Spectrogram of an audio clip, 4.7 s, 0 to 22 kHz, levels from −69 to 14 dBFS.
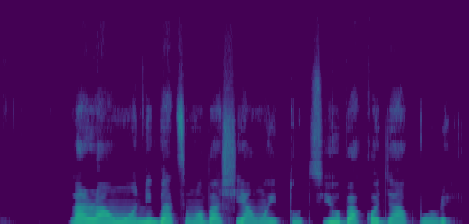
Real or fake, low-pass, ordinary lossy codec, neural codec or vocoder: fake; none; none; autoencoder, 48 kHz, 128 numbers a frame, DAC-VAE, trained on Japanese speech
